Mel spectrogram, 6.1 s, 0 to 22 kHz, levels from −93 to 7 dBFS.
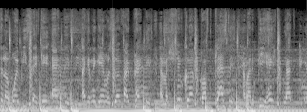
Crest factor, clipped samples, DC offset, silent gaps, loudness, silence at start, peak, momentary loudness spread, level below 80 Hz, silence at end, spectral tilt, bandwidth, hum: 10 dB; under 0.1%; under 0.1%; none; -13 LUFS; 0 s; 0 dBFS; 3 LU; -12 dBFS; 0 s; -5 dB/octave; 16 kHz; none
